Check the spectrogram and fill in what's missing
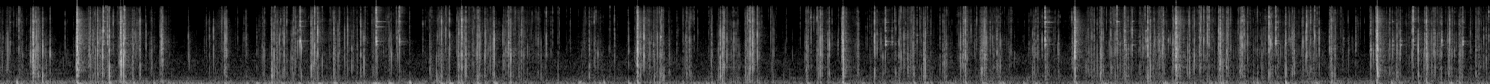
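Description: Fingertips twist the layers of a small, hollow plastic 3x3 Rubik's cube with stickers. The result is a steady stream of rapid, sharp, bright plastic clicks and crinkly scraping with almost no low end. Each click dies away almost instantly.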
